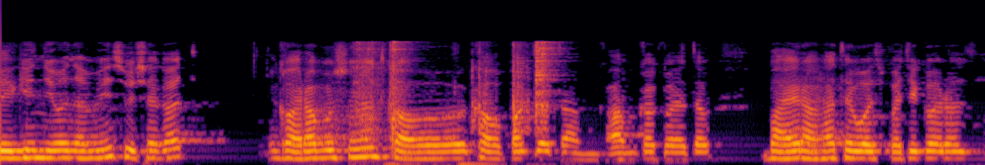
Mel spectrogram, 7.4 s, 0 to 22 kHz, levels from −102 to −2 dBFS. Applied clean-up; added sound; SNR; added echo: classical method spectral subtraction.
